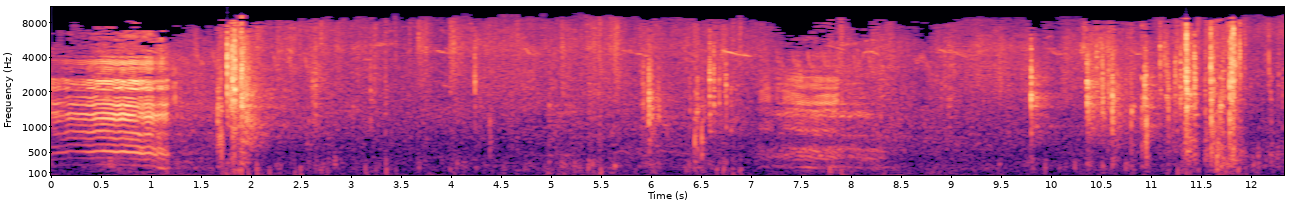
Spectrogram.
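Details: Male red deer calling during the rut, where winner takes all. A brief, deep, harmonic bellow opens the recording, followed by crashing, clattering noise and a fainter second call partway through.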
